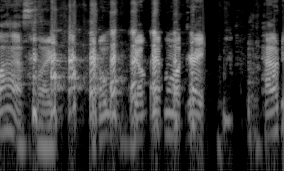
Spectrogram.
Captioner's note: laughter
